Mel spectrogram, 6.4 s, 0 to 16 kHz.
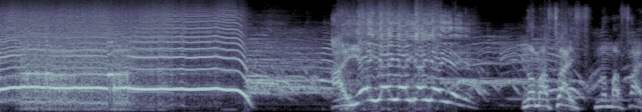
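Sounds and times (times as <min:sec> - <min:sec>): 
crowd shouting praise: 0:00.0 - 0:06.4
speech: 0:03.5 - 0:06.4.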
